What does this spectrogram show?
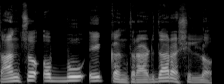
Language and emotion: Goan Konkani, neutral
